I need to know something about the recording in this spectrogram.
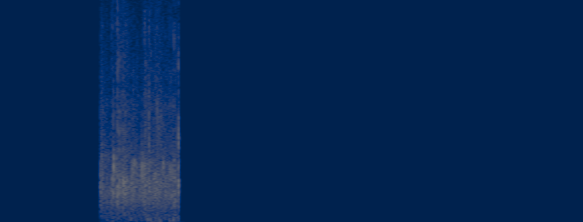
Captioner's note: applause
